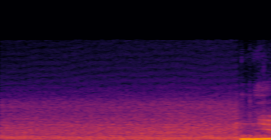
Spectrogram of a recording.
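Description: Steady background hiss with a faint steady hum in a pause between a man's speech; his voice comes back near the end.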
